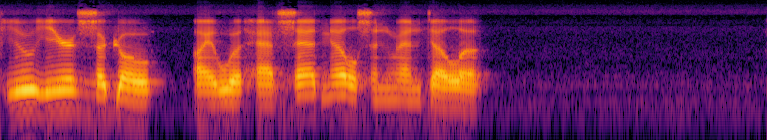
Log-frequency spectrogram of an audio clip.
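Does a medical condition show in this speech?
Yes: motor neuron disease (ALS), through a speech-generating device; diagnosed during phd at cambridge university, progressive weakness, muscle wastage, walking difficulty; body hardly works at all, causes discomfort.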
